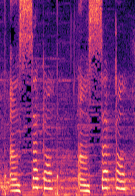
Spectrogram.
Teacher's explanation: Lembrando que o IN em francês eu não falo IN, mas un. Eu abro um sorriso, mas eu só faço o som anasalado sem marcar o I.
